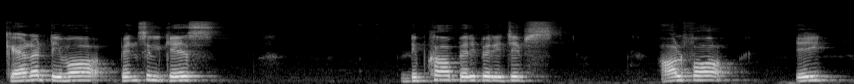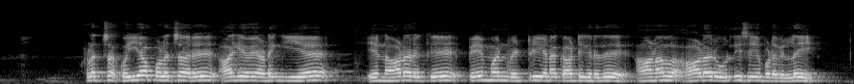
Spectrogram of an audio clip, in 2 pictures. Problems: none marked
